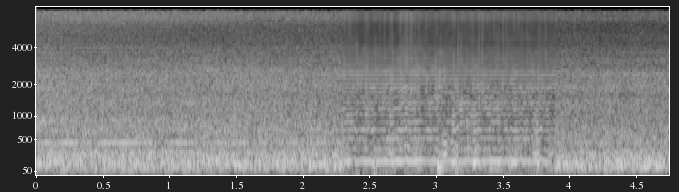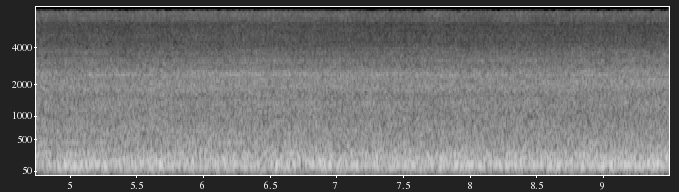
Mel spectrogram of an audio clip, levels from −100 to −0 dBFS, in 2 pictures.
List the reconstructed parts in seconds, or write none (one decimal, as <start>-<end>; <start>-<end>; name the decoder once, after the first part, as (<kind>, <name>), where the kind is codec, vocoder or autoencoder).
2.3-3.9 (vocoder, BigVGAN v2)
